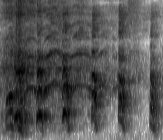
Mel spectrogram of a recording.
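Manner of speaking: squealing laugh; high burst of laughter. Real, not acted. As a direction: let out a high shriek of laughter.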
